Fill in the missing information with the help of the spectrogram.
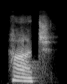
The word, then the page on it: hutch: Indian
